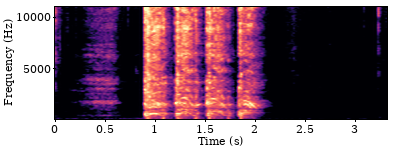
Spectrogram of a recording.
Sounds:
Cough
